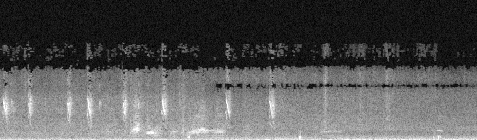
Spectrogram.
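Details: Common waxbills (Estrilda astrild), a flock-living species, four ringed birds just released together, give short, high, sharp chipping calls about every half second, with a few lower buzzy notes, over a steady background hiss.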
